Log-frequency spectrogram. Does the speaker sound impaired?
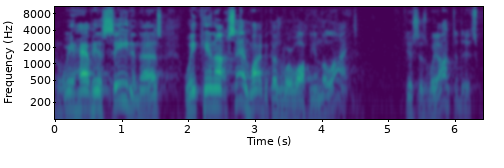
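No.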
